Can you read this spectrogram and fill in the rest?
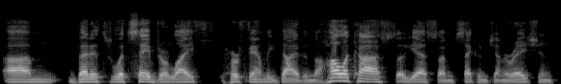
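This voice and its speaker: An older man with a baritone voice, a guest in an interview, telling family stories in a reflective, anecdotal way with occasional chuckles. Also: steady tone, normal speed, dry recording. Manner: warm anecdotal storytelling with chuckles. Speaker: interview guest, spiritual teacher.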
